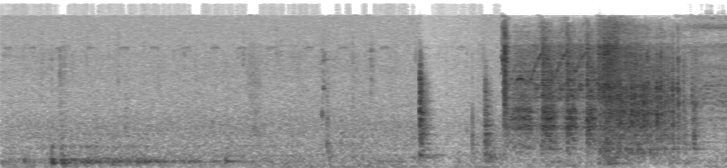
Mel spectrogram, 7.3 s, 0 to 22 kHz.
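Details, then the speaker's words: 2007 Nissan Altima no-start during serpentine belt job: starter spins engine fast and uneven with no catch, then loose metallic clanks; sounds like no compression, possibly jumped timing (suspected, not confirmed). "it sounded like we wanted to start at first but it sound like really loud the sound has got no compression listen a this thing sound like it has no compression"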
